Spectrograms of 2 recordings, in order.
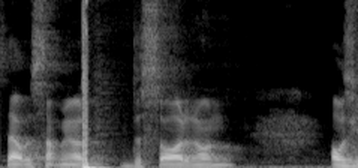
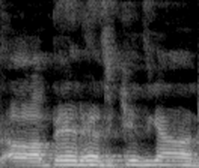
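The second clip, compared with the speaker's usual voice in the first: higher, chatty cabbie voice, overly familiar; taxi driver; 10 semitones higher than usual. Retold or imitated. Taxi driver greeting his famous passenger, high and chummy. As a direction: play the matey taxi driver who knows you. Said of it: "the guy turns and goes".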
